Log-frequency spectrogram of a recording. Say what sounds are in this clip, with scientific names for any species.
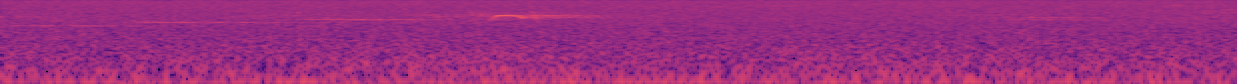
Vireo solitarius, Catharus guttatus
